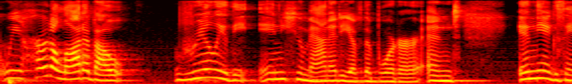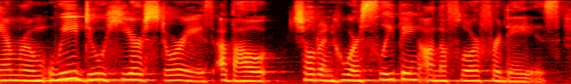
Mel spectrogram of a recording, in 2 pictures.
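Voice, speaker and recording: A soft-spoken woman, a pediatrician, giving an earnest conference presentation. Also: mid-range voice. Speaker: pediatrician speaker.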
